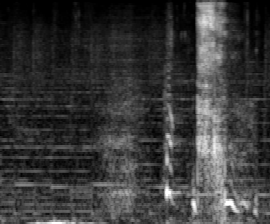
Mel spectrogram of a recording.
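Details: A person, who has a big cold, sneezing on a Twitch stream.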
